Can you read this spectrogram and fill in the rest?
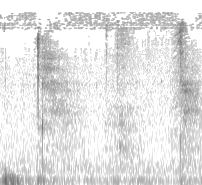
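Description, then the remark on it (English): A few faint, sharp computer mouse clicks, spaced unevenly across a couple of seconds, with a soft low thump at the start and a quiet background otherwise. No one speaks. “I don't know why it's taking three clicks for every click.”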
